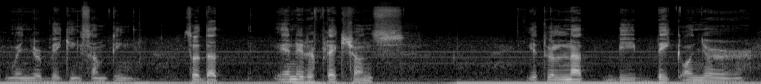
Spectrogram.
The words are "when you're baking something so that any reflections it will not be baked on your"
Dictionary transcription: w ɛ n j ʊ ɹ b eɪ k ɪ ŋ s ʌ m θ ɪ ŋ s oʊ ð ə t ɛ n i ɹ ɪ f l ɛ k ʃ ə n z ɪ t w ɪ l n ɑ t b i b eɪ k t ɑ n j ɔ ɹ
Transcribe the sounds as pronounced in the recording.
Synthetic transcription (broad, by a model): w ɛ n j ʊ ɹ b eɪ k ɪ ŋ s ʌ m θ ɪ ŋ s oʊ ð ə t ɛ n i ɹ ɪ f l ɛ k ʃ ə n s ɪ t w ɪ l n ɑ t b i b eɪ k ɑ n j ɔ ɹ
